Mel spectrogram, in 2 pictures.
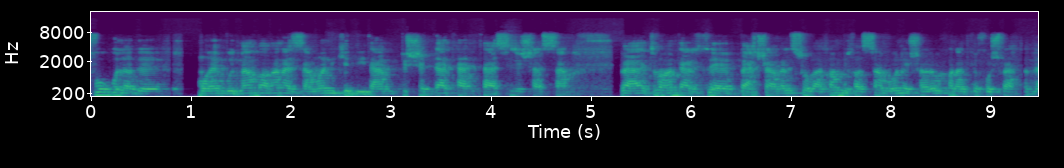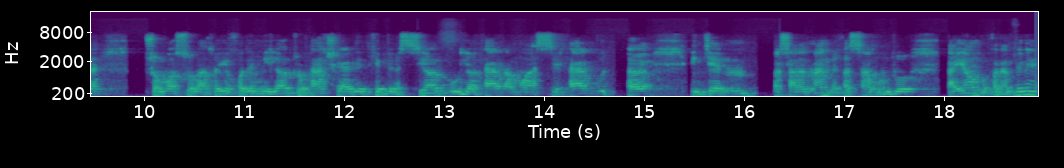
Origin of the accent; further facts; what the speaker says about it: Iran; ما همه ایرانی هستیم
